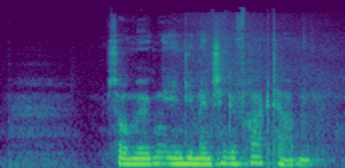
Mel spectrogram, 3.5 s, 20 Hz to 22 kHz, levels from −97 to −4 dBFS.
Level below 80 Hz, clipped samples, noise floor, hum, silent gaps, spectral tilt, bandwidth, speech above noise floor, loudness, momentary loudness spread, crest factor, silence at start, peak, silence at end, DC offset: -64 dBFS; under 0.1%; -63 dBFS; none; none; -6 dB/octave; 15 kHz; 36 dB; -28 LUFS; 11 LU; 14 dB; 1.1 s; -16 dBFS; 0.2 s; under 0.1%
